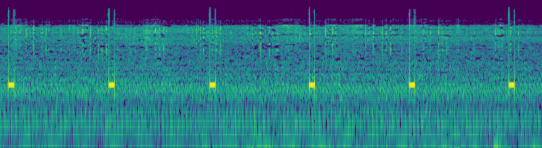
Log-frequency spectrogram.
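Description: Film-leader countdown sound effect: a short, high beep once a second, six times, over a steady crackling hiss.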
